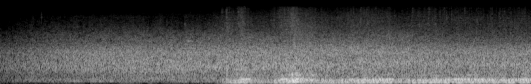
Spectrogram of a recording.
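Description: Car engine sound fading in: a rushing noise, joined about two seconds in by a steady low engine hum.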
